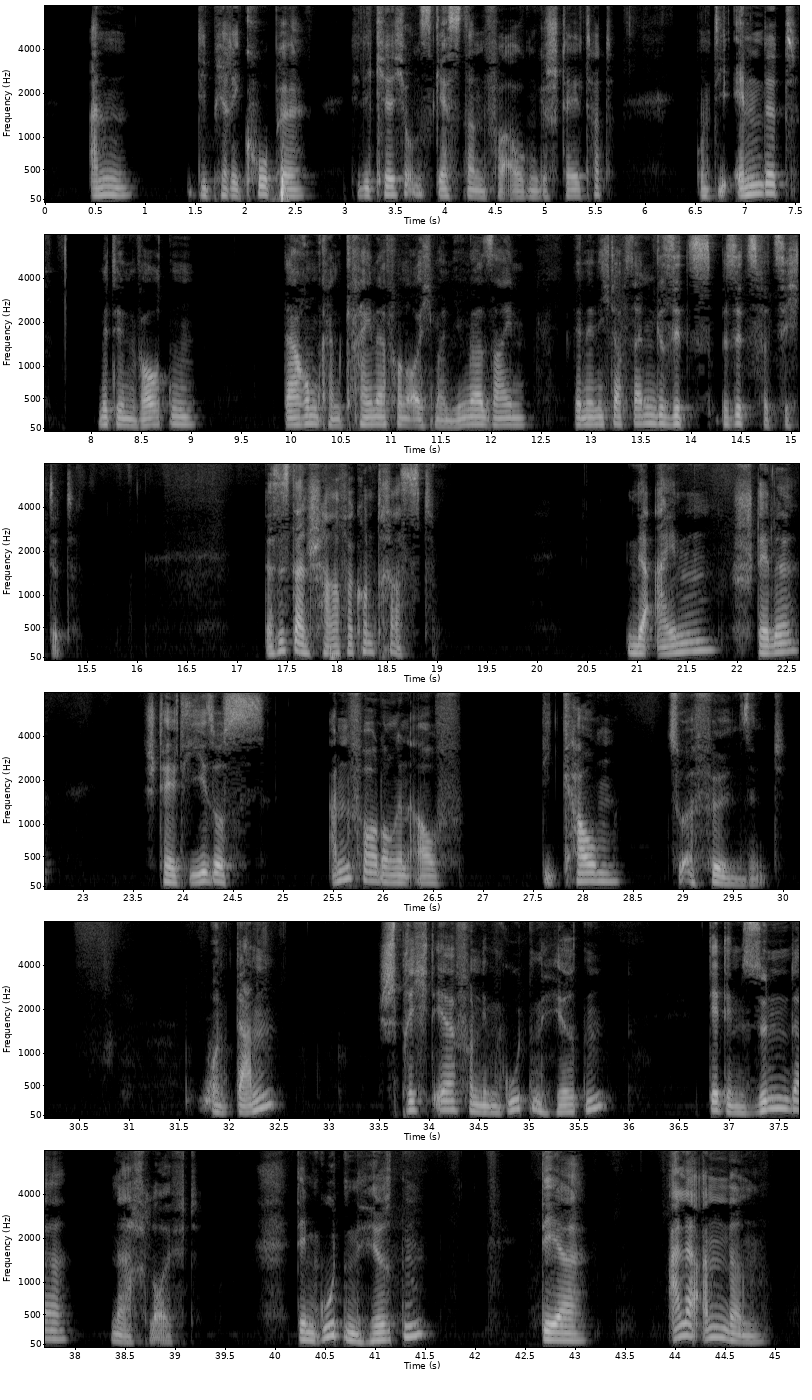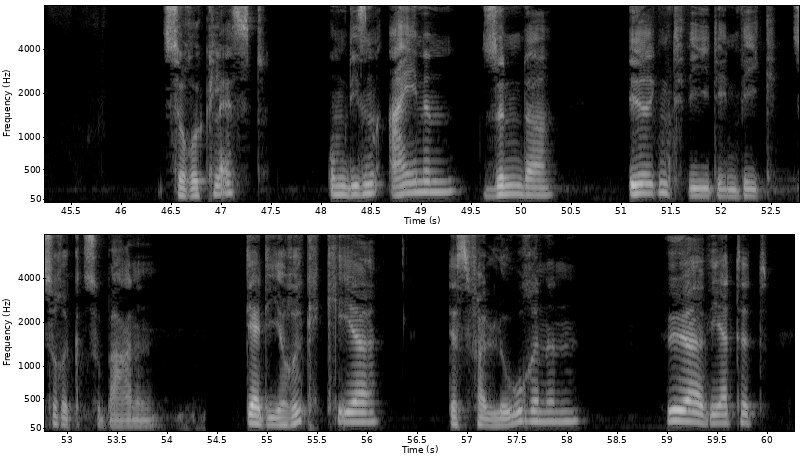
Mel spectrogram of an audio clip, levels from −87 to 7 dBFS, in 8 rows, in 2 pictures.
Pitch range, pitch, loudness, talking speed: 105-135 Hz, 115 Hz, -28 LUFS, 85 wpm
